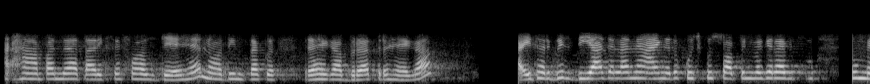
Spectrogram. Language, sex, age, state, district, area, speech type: Hindi, female, 18-30, Bihar, Begusarai, urban, conversation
